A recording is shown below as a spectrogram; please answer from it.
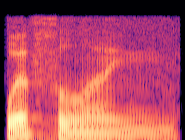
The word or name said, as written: whiffling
